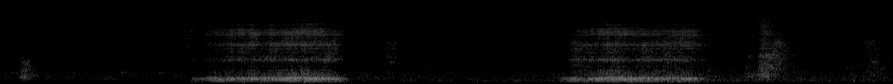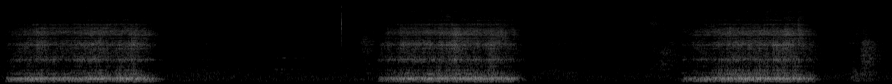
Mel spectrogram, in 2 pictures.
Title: Dad snoring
